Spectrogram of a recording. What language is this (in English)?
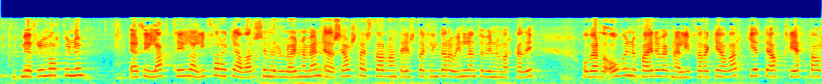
Icelandic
